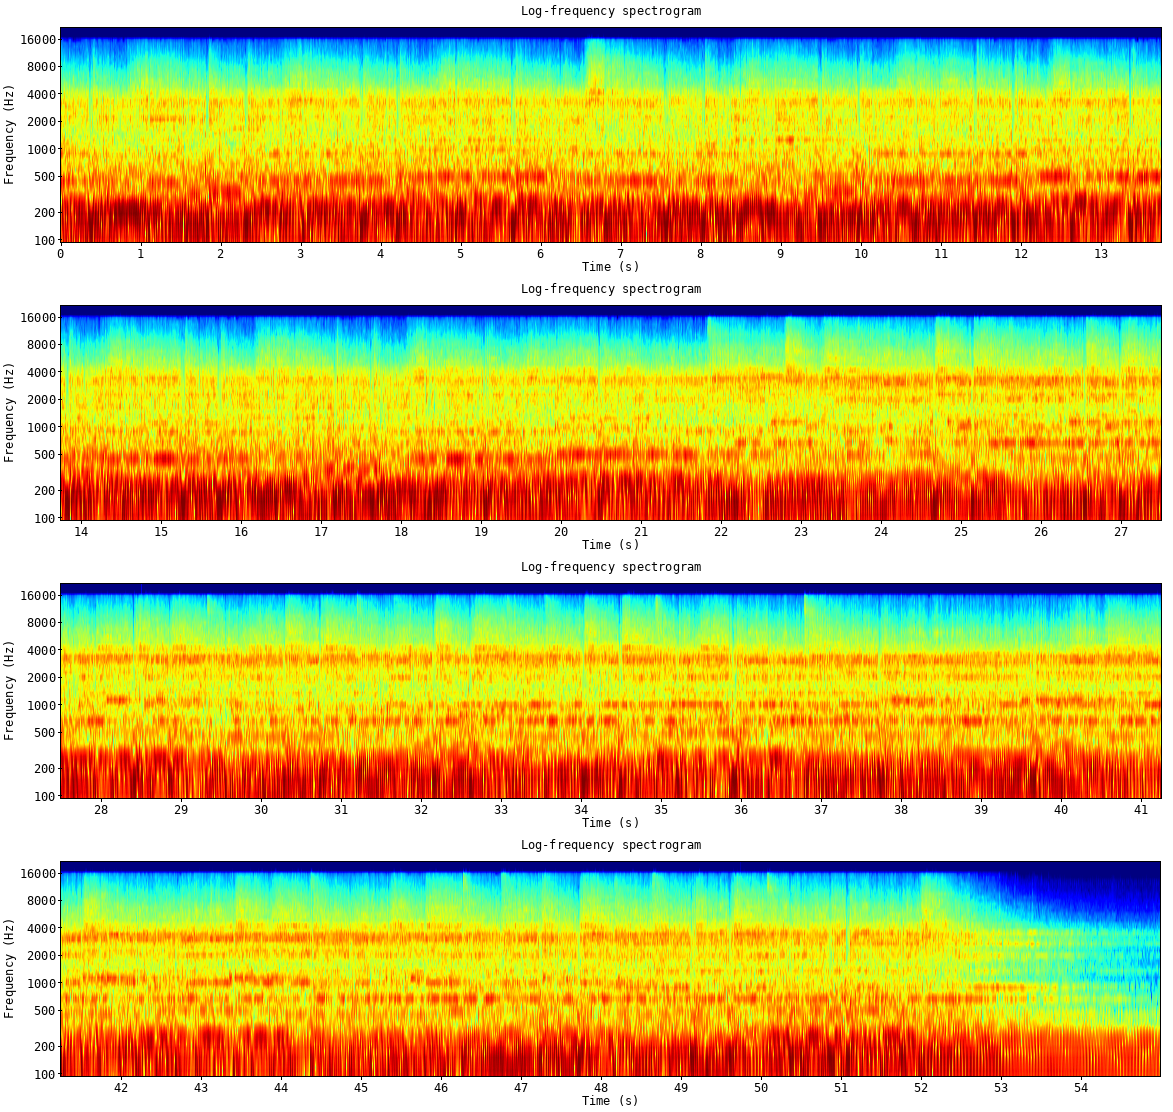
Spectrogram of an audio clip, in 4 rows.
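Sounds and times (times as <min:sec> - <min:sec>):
cymbals: 0:00.0 - 0:53.7
rock band playing: 0:00.0 - 0:54.9.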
